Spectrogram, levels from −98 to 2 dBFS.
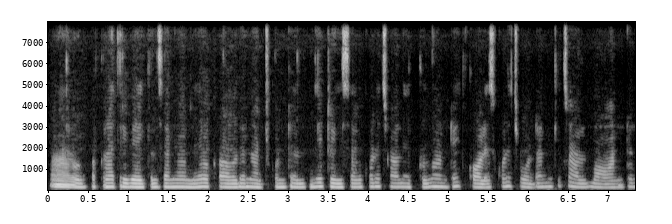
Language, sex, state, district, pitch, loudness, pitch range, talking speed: Telugu, female, Andhra Pradesh, Visakhapatnam, 170 Hz, -24 LUFS, 165-175 Hz, 165 wpm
